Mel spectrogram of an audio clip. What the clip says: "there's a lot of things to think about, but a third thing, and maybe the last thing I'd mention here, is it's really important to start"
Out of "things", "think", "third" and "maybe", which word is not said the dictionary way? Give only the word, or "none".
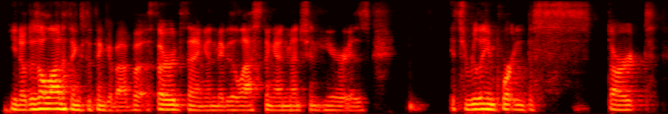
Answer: none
